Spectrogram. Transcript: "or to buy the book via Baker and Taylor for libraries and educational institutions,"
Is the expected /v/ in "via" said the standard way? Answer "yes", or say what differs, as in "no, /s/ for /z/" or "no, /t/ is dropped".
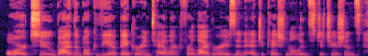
yes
